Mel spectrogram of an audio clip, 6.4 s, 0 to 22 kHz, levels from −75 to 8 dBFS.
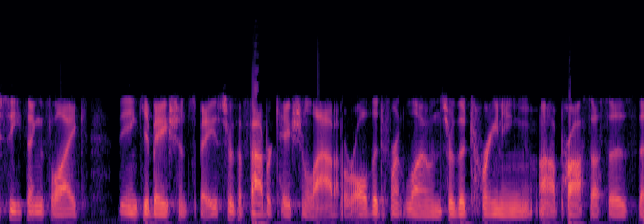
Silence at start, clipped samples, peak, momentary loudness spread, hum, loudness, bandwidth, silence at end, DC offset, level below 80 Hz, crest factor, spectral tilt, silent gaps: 0 s; under 0.1%; -6 dBFS; 5 LU; none; -23 LUFS; 10.5 kHz; 0 s; under 0.1%; -60 dBFS; 18 dB; -6.5 dB/octave; none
